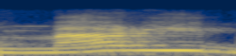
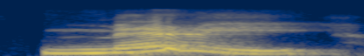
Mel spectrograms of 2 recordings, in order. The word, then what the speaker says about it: merry: merry christmas merry christmas so it's not marry but it's merry both cannot be or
